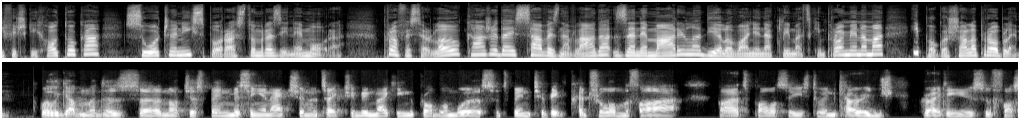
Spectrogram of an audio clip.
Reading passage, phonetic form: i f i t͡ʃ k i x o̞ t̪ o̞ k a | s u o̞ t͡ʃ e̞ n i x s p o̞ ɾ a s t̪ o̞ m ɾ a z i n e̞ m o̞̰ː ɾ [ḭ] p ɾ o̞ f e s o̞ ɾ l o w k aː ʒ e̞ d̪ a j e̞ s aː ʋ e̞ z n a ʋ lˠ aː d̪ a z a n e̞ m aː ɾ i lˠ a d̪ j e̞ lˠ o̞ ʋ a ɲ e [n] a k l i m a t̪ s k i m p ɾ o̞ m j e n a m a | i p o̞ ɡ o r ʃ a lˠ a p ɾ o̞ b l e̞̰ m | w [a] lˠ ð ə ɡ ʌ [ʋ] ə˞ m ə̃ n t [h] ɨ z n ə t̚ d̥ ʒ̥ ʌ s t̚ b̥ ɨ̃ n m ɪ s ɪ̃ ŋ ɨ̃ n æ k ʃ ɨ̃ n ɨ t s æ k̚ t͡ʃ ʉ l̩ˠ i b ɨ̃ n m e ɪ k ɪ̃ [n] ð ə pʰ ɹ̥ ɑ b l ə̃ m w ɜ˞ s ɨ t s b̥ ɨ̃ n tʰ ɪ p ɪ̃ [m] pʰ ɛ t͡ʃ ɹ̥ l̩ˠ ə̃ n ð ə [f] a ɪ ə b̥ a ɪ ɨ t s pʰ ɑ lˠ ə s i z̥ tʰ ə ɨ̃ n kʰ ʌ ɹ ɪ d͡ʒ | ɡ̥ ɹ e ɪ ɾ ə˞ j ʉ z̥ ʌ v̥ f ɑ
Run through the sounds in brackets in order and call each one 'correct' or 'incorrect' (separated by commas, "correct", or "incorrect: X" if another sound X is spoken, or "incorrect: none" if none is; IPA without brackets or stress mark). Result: incorrect: a̰, correct, incorrect: ɛ, incorrect: v, correct, incorrect: ŋ, incorrect: ŋ, correct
